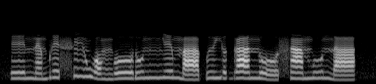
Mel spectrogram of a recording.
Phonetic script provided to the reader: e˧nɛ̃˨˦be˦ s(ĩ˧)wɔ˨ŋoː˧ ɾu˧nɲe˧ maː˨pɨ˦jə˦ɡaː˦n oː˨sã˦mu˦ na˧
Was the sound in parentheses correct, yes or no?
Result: no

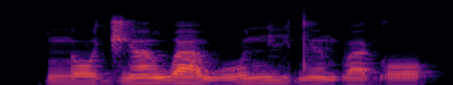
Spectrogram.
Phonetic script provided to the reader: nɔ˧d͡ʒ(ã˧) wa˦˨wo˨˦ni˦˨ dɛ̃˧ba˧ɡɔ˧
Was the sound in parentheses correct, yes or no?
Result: no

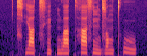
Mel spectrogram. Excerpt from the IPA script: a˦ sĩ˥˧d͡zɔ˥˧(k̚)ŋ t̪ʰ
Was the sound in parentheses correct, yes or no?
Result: no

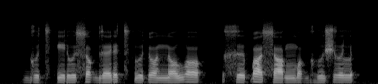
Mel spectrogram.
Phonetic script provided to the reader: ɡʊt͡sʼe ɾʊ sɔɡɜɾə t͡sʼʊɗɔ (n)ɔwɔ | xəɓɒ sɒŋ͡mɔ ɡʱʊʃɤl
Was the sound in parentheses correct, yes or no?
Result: yes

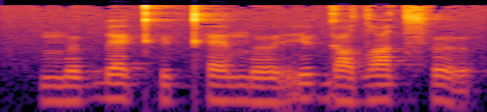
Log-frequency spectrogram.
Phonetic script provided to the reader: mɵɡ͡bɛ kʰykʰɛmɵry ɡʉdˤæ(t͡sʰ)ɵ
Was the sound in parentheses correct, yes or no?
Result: yes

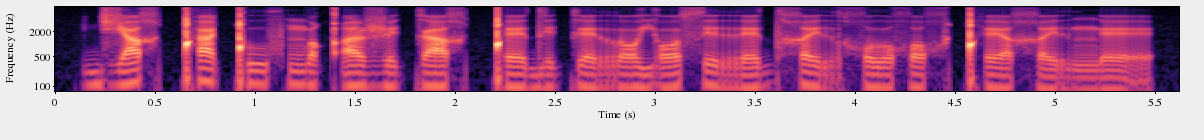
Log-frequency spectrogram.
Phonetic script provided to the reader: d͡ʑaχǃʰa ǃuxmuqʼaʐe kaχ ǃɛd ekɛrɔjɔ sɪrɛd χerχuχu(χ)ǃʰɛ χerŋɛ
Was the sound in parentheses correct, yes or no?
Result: yes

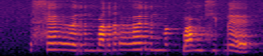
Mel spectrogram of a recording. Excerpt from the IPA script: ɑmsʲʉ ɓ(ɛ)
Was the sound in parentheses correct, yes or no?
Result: yes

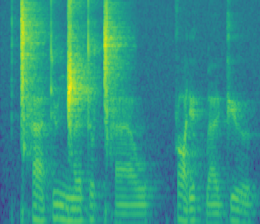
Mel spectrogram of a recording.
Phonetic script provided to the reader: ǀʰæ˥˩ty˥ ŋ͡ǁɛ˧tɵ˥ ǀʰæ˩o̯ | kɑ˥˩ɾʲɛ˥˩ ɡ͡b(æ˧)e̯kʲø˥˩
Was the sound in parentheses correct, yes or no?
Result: no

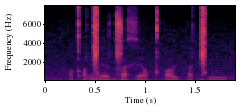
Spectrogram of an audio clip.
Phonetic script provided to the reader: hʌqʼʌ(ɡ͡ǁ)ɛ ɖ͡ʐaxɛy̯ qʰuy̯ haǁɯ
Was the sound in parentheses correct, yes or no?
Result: no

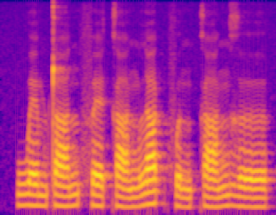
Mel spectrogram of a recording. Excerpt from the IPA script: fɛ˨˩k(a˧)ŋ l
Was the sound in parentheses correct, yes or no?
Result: no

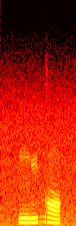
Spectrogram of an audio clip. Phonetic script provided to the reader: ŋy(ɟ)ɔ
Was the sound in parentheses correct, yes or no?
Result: no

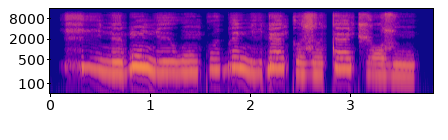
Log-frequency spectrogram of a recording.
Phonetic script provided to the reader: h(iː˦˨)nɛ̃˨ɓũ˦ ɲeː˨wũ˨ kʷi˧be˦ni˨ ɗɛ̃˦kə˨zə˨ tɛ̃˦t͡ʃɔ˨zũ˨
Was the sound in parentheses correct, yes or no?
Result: yes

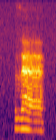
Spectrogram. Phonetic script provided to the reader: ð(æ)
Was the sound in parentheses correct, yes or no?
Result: yes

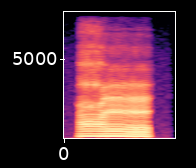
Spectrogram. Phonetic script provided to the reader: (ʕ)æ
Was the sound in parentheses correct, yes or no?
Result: yes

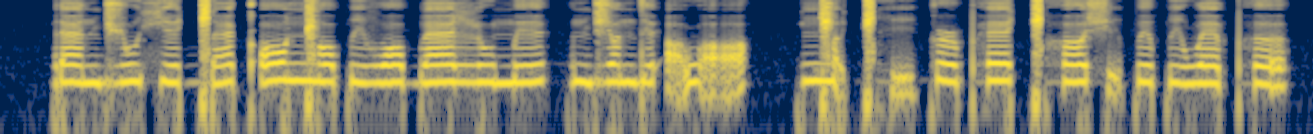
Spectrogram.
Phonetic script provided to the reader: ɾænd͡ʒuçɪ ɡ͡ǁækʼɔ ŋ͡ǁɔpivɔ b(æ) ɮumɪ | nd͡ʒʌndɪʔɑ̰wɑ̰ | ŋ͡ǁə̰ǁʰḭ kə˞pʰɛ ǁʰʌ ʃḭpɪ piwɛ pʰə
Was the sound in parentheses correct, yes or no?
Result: yes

